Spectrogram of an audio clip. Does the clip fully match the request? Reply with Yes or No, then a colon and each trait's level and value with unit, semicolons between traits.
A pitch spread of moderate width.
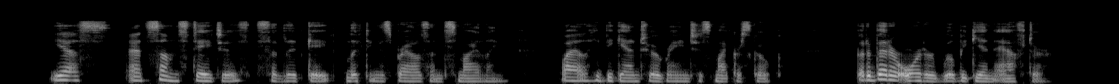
Yes: average, 3.1 semitones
